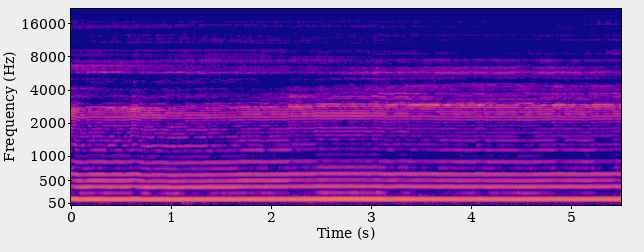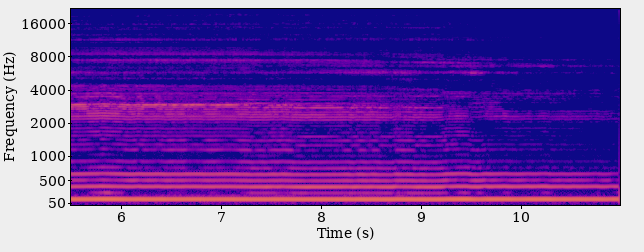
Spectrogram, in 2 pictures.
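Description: Bhramari humming breath during a yoga class: a sustained, steady, deeply resonant hum held unbroken for the whole stretch, with rich overtones, several voices blending close by and no talking.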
